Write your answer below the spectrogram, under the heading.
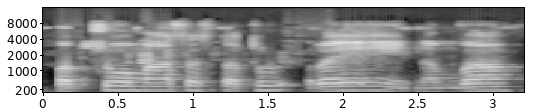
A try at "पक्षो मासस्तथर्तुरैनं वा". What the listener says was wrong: तथर तू। तथर तू। रेफ इधर आ जाती था के बाद। तथर तू रैनं वा।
